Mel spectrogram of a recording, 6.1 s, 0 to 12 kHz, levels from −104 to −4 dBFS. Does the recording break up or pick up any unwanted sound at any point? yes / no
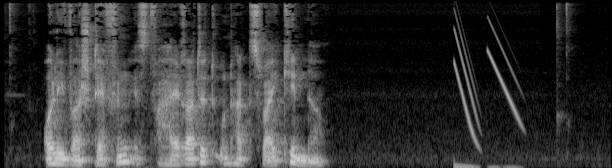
yes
